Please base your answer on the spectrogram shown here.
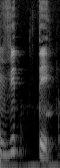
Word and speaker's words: Vitae: Serei pedante. Pronuncia-se VT. É um acento circunflexo ou um acento agudo? Eu não consigo enxergar. Circunflexo? Ok. Vitae, eu vou tentar me lembrar.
